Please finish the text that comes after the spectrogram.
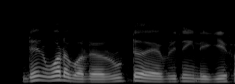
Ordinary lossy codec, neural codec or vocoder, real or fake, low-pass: none; none; real; 7.2 kHz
